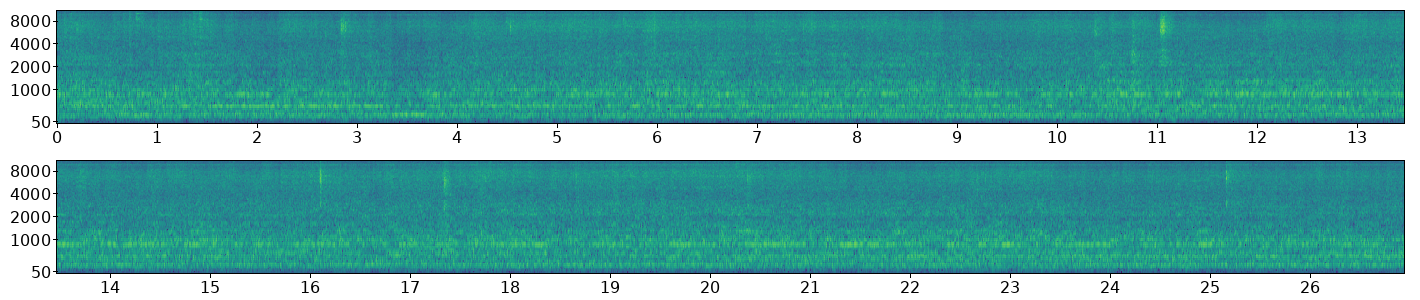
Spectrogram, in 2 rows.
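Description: Running noise heard inside the cab of a DB Class 143 electric locomotive travelling at line speed: a steady rumble of wheels on rail with a constant hum, broken by a few faint sharp ticks.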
